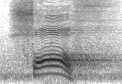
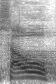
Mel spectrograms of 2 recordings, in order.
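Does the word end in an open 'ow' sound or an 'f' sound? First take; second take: f sound; ow sound. First: The word ends in an 'f' sound. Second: The word ends in an open 'ow' sound. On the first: The speaker calls it right. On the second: The speaker calls it wrong. "Bukan sauh"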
